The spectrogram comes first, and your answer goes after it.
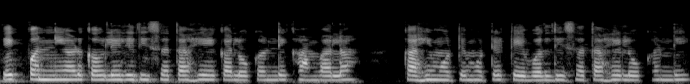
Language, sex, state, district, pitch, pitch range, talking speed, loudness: Marathi, female, Maharashtra, Washim, 210 Hz, 205-215 Hz, 130 wpm, -20 LUFS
